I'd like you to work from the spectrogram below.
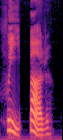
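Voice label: "skipar", Swedish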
